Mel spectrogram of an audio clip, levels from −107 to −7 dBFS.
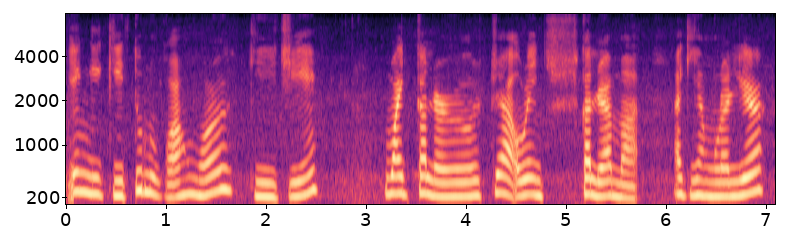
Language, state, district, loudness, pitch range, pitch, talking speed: Ao, Nagaland, Dimapur, -16 LUFS, 215-265 Hz, 235 Hz, 135 wpm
